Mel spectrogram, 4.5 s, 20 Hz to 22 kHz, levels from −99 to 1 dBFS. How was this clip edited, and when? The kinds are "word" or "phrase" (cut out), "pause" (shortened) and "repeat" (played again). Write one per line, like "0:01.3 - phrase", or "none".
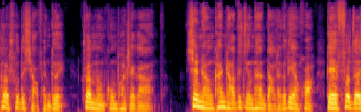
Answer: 0:02.1 - pause

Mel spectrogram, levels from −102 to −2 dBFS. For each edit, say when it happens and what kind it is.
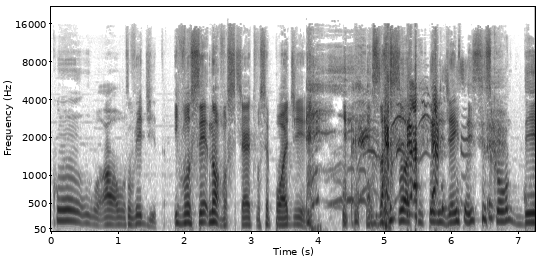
0:01.1 - phrase
0:02.7 - phrase

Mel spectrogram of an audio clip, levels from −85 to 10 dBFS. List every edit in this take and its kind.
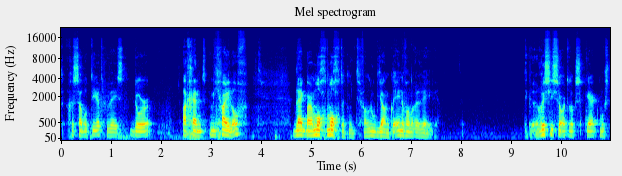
0:05.3 - repeat
0:06.6 - word

